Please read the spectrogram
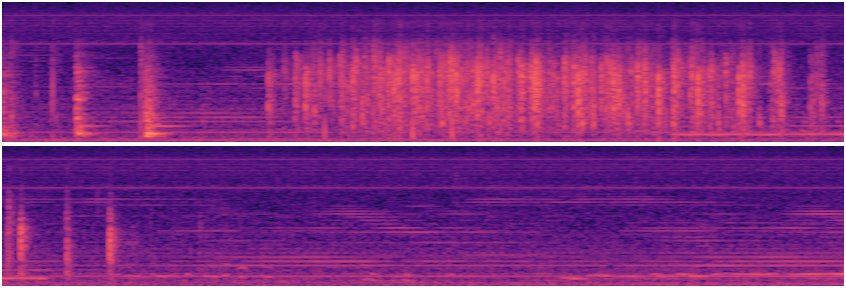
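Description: The last few sharp mridangam and ganjira strokes, followed by a few seconds of scattered hand-clapping that marks the end of a Carnatic piece. After that there is a soft steady drone, and near the end a singer's voice comes in quietly.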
